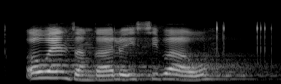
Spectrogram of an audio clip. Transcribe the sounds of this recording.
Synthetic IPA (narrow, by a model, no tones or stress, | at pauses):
ɔwɛnd͡zʱaŋalɔisiɓaːwɔ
